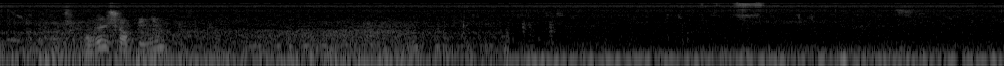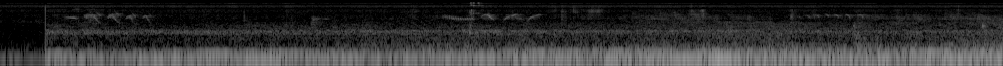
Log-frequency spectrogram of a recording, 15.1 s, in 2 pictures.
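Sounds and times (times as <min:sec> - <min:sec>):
small birds chirping: 0:07.9 - 0:15.0
steady low rumble: 0:07.9 - 0:15.0.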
